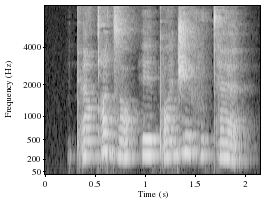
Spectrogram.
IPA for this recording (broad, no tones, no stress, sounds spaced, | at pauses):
pʼ æ qʼ e d͡z ɒ | e pʼ ɒ d͡ʒ e f u t̪ʰ æ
